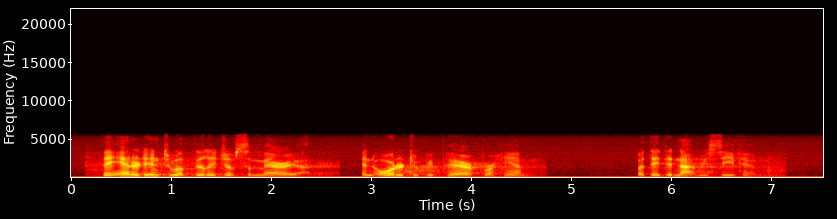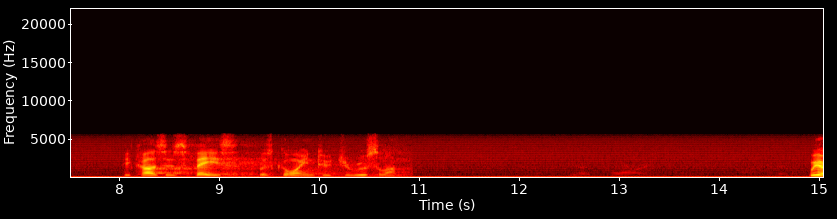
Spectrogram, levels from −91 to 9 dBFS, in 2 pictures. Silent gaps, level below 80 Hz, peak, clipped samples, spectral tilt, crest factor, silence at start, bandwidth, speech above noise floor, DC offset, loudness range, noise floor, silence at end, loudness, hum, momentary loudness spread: none; -46 dBFS; -6 dBFS; under 0.1%; -7.5 dB/octave; 24 dB; 0 s; 6 kHz; 20 dB; 0.1%; 15 LU; -47 dBFS; 0 s; -26 LUFS; none; 20 LU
